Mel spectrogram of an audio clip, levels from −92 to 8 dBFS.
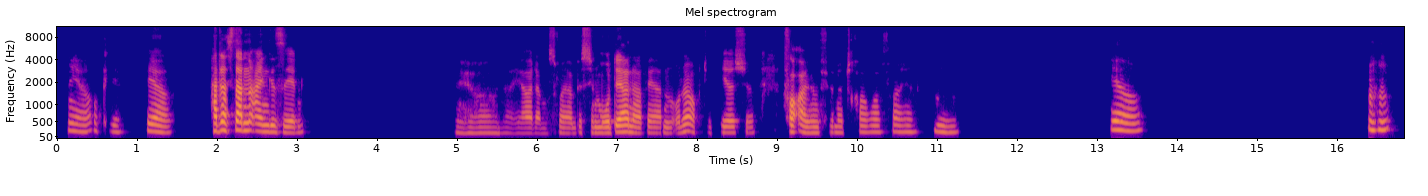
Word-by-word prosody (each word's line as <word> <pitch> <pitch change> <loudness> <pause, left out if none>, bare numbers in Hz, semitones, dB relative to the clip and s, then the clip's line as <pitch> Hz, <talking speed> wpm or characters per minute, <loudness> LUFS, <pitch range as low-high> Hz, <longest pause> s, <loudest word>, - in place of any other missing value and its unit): Ja. 210 -2 -4
Okay. 200 -4 -14 0.3
Ja. 190 -5 +1 0.5
Hat 220 0 +7
er 245 - +11
es 235 0 -2
dann 240 -1 +9
eingesehen? 195 -5 +1 1.9
Ja. 165 0 -13
Na 160 -1 -23
ja, 155 0 -5
da 155 - -7
muss 150 0 -20
man 165 -1 -5
ja 155 - -3
'n 155 - -12
bisschen 165 0 -8
moderner 170 +1 +4
werden, 165 -1 -5
oder? 205 +7 0
Auch 180 - -10
die 165 - -26
Kirche, 175 -1 -6 0.3
vor 195 -3 +3
allem 170 -1 0
für 175 +1 -17
'ne 175 -1 -8
Trauerfeier. 190 +1 -8 0.2
Mhm. 185 -3 -6 1.9
Ja. 235 -3 +2 2.8
Mhm. 255 +1 0
180 Hz, 110 wpm, -25 LUFS, 165-205 Hz, 2.8 s, er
